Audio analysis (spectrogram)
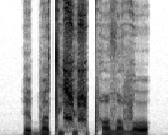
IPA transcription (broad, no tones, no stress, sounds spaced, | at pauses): ɛ b a t i ɕ o ɕ o pʰ i ðˤ ɛ v ɔ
